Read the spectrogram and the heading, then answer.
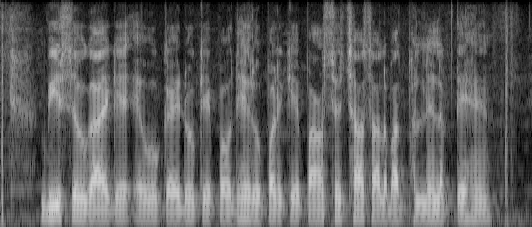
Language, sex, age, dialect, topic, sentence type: Hindi, male, 46-50, Awadhi Bundeli, agriculture, statement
